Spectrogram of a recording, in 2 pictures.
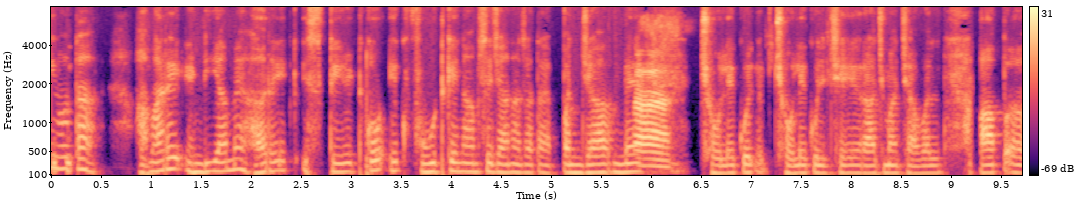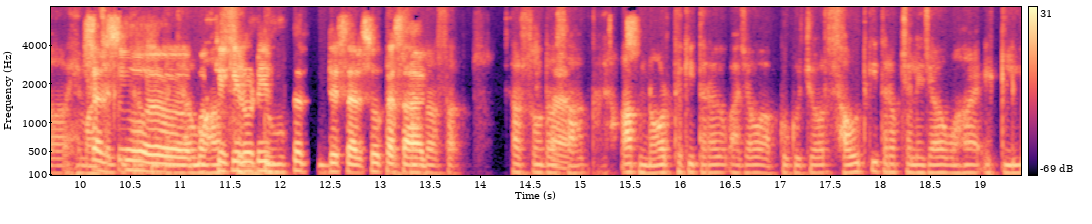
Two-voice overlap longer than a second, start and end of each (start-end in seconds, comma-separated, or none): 10.1-12.1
